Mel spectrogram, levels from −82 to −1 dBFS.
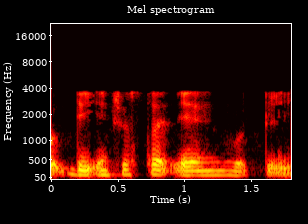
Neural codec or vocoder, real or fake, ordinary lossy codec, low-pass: codec, 24 kHz, 3 kbps, HILCodec; fake; AAC, 24 kbps; 3.6 kHz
